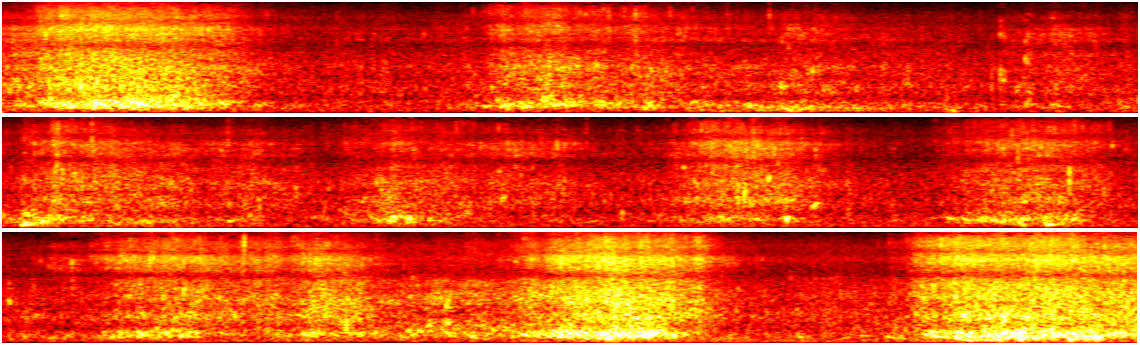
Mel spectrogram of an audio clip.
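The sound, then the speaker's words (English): Waves on the shore of Kitchigami break steadily in repeated rushing surges every few seconds, each swelling into a loud hiss of foam before easing off, with no voices. “Released energy. That's what waves are. Releasing energy. Energy moving. And then it hits the shore.”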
